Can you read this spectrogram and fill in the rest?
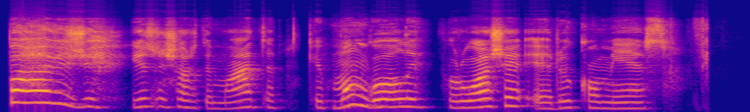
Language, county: Lithuanian, Vilnius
